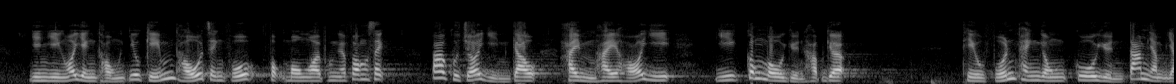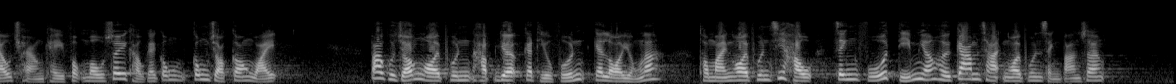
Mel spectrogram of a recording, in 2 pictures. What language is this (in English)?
Cantonese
